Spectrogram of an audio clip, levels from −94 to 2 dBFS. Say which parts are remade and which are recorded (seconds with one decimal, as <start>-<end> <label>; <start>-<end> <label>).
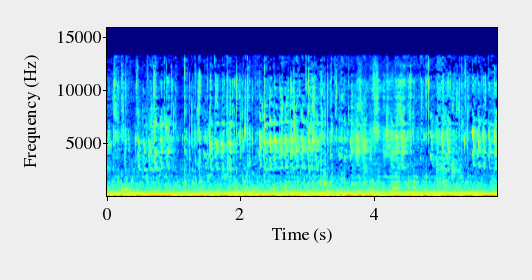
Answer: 0.0-3.7 recorded; 3.7-4.5 remade; 4.5-5.9 recorded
